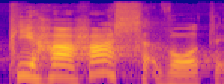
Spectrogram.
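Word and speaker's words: Pi-hahiroth: Now the Lord spoke to Moses saying, speak to the children of Israel that they turn and camp before Pihahasvot is the way it's pronounced, between Migdol, the sea, opposite Baal Zephon, and you shall come before it by the sea.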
